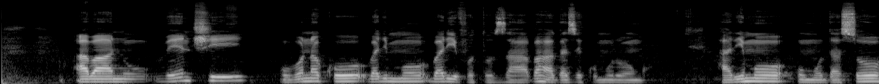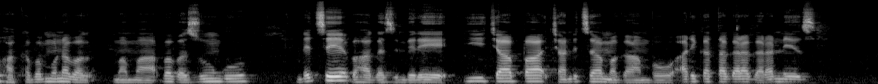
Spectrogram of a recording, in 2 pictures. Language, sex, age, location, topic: Kinyarwanda, male, 25-35, Kigali, health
